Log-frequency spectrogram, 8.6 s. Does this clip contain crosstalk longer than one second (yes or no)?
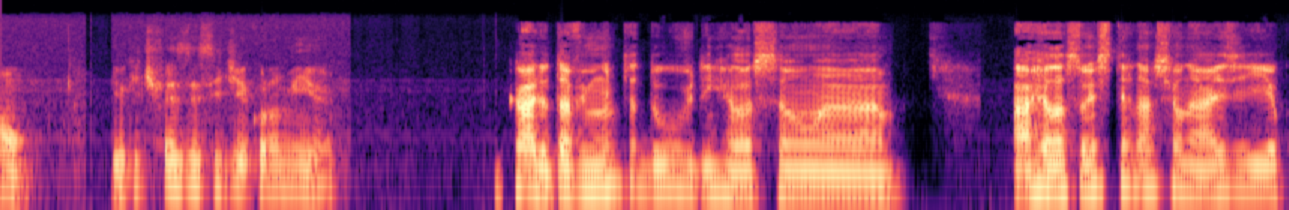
no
